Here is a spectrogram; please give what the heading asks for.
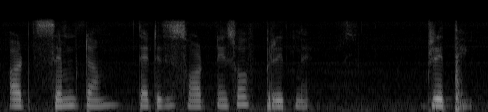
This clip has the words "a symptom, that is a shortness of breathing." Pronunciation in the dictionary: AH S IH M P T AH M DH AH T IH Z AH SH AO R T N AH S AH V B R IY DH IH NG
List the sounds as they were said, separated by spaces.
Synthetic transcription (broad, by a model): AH S IH M P T AH M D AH T IH Z AH S AO R T N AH S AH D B R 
